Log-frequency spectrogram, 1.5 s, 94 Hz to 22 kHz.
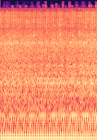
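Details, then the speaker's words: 1975 Peterbilt 359, Detroit 12V71 V12 two-stroke diesel, restarted after sitting about 15 minutes to check fuel prime: starts without the out-of-fuel stumble, deep even idle, slight slobber, no blowby; normal idle. "wow that's what we're looking for no stumble I was waiting for that like out of fuel stumble Bo that's running"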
